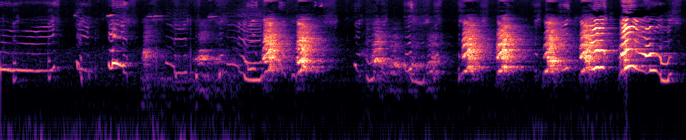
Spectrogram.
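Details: Male Samoyed in action, giving a continuous series of wavering, yodel-like whines and yelps, rising and falling in pitch, coming in quick bursts that become louder and more emphatic over the seconds.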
